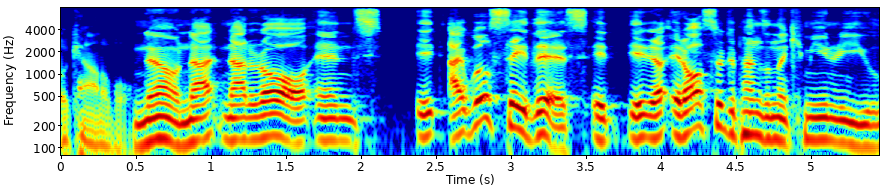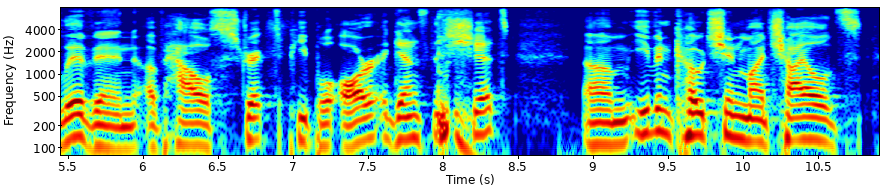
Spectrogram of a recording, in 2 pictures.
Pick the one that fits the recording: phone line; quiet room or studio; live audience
quiet room or studio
